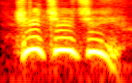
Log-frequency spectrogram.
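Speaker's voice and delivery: high squeaking rat noise. Retold or imitated. Preacher imitating the dying rat, high squeak. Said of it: "the rat makes a noise".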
